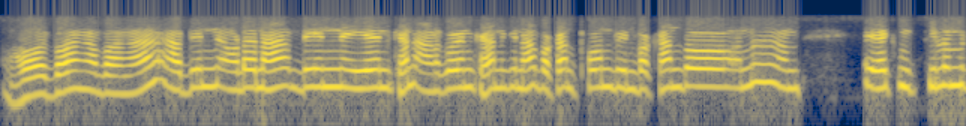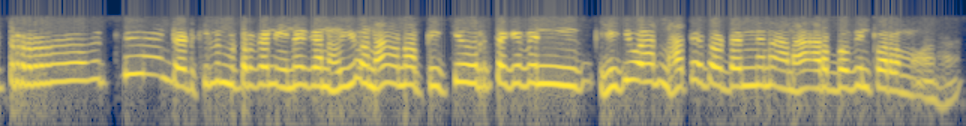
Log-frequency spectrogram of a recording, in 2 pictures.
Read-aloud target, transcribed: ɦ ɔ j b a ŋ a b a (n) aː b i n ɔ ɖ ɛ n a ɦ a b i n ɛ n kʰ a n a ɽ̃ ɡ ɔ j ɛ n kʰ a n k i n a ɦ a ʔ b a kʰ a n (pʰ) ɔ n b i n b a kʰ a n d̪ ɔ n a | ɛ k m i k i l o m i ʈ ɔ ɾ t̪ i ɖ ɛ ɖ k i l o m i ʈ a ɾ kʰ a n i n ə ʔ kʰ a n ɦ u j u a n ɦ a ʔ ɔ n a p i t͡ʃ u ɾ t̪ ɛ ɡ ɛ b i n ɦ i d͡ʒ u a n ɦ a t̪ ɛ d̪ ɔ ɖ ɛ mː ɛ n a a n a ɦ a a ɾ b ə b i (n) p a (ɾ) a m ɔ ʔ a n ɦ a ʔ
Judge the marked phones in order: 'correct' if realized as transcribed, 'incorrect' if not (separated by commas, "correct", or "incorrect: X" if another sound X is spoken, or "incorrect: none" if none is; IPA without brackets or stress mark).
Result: incorrect: ŋ, correct, correct, correct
